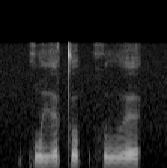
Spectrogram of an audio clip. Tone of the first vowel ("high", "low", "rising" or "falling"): rising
